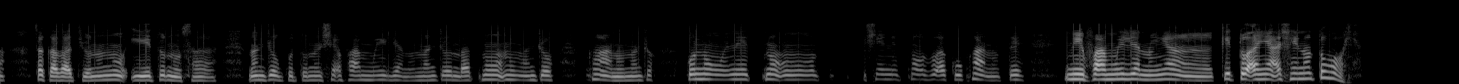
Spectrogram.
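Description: From the start the speech sounds dull and rough, with nothing above 6.9 kHz, likely Dolby Digital compression at around 48 kbps starving many frequency lines. Then, from 0.05 to 14.51 s, periodic USB or driver dropouts blank a sliver of audio every 64 ms, about 200 times, giving steady ticks.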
